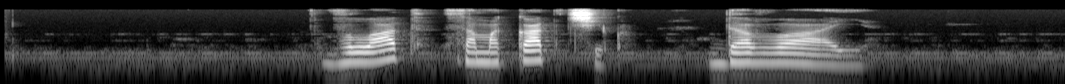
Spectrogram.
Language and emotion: Russian, angry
